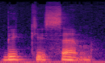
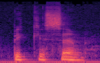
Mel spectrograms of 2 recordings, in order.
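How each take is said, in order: Both takes have the same delivery.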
